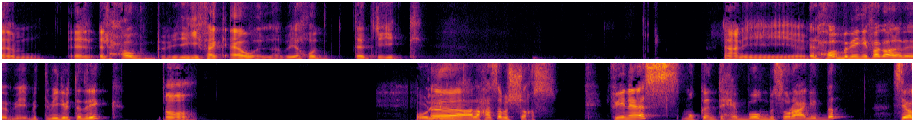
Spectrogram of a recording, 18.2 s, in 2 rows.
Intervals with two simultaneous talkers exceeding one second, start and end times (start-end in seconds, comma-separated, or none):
none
